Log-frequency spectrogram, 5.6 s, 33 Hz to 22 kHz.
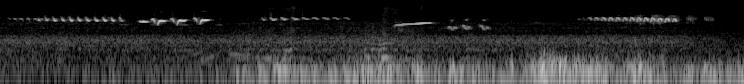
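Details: Adult Chestnut-breasted Whiteface, preening, on the Strzelecki Track on 14 September 2013: high, thin, rapid trills and short twittering notes, each burst about a second long, over a soft low rumble of wind.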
